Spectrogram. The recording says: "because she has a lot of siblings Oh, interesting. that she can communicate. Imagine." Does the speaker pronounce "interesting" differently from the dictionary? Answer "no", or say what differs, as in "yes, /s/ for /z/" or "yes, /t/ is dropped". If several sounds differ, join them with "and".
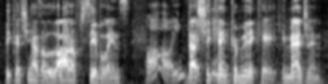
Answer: yes, /s/ is dropped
